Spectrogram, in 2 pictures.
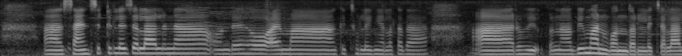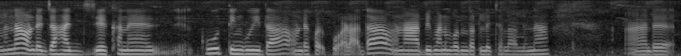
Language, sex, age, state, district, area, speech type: Santali, female, 18-30, West Bengal, Uttar Dinajpur, rural, spontaneous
